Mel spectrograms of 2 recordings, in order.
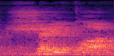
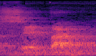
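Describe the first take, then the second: First: The word is said with heavy, thick consonants. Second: The word is said with light, thin consonants. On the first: This is the stronger Arabic form. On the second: This is the weaker Indonesian form. "dalam bahasa Indonesia setan. Jadi setan di Indonesia lebih tipis"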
